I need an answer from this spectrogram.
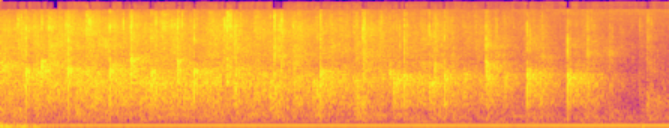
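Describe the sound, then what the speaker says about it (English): Audience applause for a speaker at an international gender equality conference, steady crowd clapping close to the microphone, with a constant low electrical hum underneath and no talk. "A round of applause for her."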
